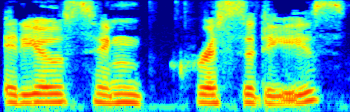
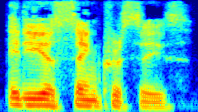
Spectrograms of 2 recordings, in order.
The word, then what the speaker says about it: idiosyncrasies: and all of their idiosynricities. Can you say that word for me? Idiosyncrasies. Idiosyncrasies. I think so. It's it's one extra syllable I keep putting in there.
